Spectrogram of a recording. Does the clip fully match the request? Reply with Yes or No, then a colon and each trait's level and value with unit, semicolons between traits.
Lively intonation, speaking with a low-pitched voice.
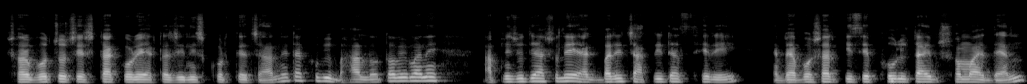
No: average, 2.7 semitones; low, 120 Hz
